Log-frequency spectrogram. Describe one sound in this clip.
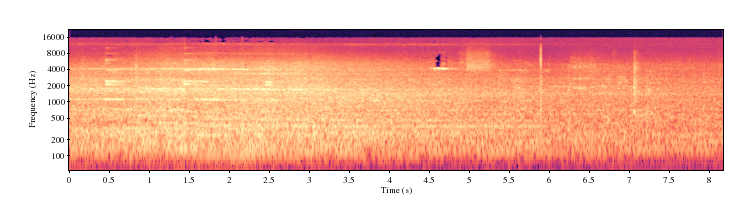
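A passenger train rumbles and clatters past close by, slowly fading.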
